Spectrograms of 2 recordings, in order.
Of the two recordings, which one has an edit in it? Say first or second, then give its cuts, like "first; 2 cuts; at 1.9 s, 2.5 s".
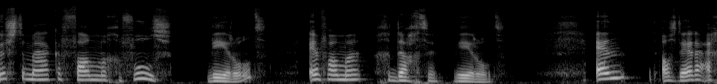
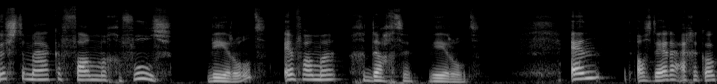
second; 1 cut; at 2.8 s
